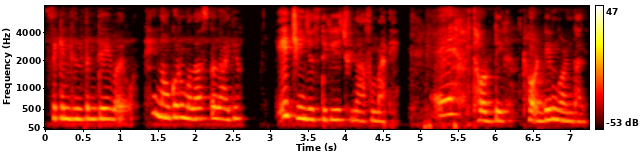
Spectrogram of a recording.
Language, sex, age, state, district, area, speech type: Nepali, female, 30-45, West Bengal, Alipurduar, urban, spontaneous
